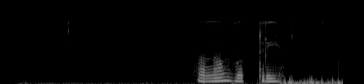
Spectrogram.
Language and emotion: Russian, neutral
